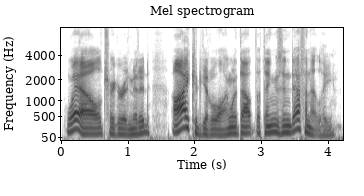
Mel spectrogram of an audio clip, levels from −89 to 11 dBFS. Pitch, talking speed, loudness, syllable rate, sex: 125 Hz, 155 wpm, -19 LUFS, 5.6 syllables/s, male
